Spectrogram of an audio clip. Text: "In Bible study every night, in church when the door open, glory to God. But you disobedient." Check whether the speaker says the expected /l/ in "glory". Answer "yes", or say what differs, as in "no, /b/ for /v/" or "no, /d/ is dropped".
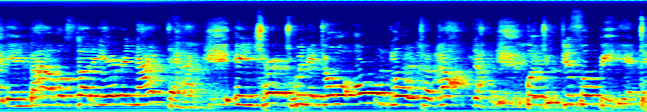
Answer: yes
